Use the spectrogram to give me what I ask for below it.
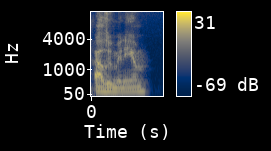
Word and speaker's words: aluminium: Well, I mean, there's some big ones that people know, like aluminum. – That's a big one. – Aluminium.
